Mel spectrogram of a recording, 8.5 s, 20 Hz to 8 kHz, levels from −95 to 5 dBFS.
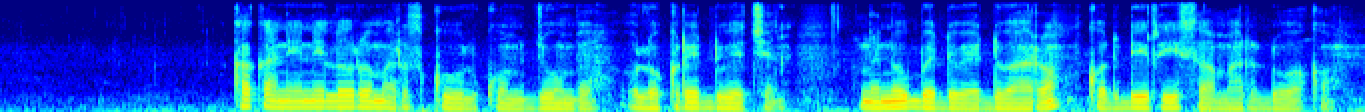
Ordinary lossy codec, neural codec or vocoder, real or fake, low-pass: none; none; real; 7.2 kHz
